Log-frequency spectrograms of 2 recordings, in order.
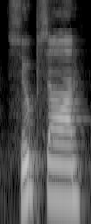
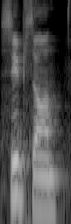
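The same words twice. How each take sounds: First: It is said in a put-on accent. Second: It is said in a normal voice.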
